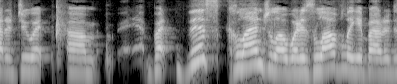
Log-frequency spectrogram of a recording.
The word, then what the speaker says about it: calendula: Latin name is calendula, C-A-L-E-N-D-U-L-A, calendula. People mispronounce it. They say calendula, but you have to think like the way in Italian it pronounces. Calendula.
